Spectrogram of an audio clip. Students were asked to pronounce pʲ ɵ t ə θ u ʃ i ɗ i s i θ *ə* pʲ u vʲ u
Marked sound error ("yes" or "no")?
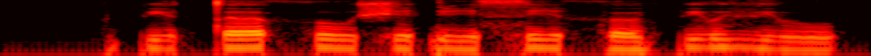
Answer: yes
